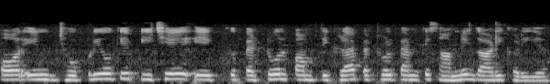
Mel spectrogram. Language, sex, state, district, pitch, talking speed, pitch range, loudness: Hindi, female, Bihar, Saran, 220 Hz, 205 wpm, 205-230 Hz, -14 LUFS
